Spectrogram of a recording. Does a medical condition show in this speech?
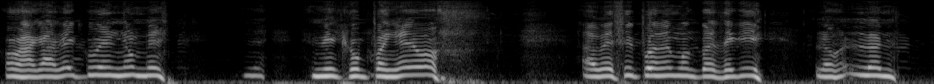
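Yes: cerebral palsy; since birth, needs extra support for daily living activities.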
